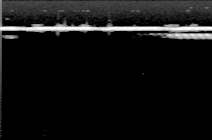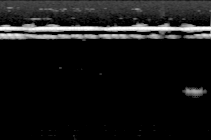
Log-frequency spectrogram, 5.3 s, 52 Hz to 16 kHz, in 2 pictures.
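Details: Garden-field crickets and other autumn insects at night, on a DR-40X recorder: a constant high trill dominates, and a lower beaded trill enters about halfway and continues to the end, with a faint dull knock near the close.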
